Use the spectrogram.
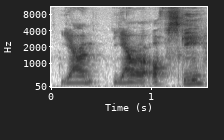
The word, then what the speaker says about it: David Yarovesky: it's produced by James Gunn, not directed by him, and directed by David Yarovesky, I believe it's pronounced.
